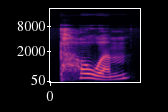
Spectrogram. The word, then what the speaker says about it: poem: And poem can be 2 syllables, poem, or 1 syllable, poem. Both are fine.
